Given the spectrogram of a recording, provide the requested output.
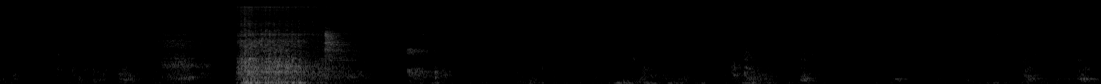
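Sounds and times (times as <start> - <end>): horse snorting: 2.4 - 3.7.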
